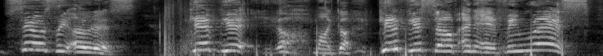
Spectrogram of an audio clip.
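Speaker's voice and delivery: high, loud, exasperated rant; real angry shouting. Real, not acted. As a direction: shout it fed up, drawing out the key words. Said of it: "I'm sorry if I have to sound so angry".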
